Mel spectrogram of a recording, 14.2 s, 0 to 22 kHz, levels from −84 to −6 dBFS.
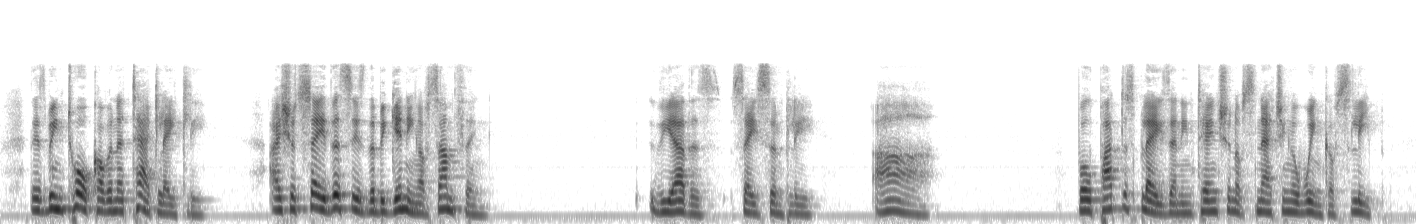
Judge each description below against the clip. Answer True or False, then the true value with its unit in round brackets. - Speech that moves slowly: True (130 wpm)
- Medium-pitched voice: True (155 Hz)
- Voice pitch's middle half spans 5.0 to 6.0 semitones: True (5.3 semitones)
